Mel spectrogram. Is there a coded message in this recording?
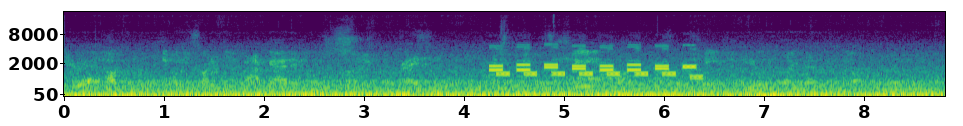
Yes: multi-frequency trunk signalling (R2, with the far end's replies) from 4.2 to 6.4 s, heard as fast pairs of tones, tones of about 140 ms, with hum and street noise. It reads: 47954756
